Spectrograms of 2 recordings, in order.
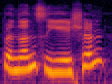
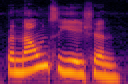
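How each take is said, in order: First: The second syllable sounds like 'nun'. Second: The second syllable sounds like 'noun'. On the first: The speaker calls it right. "हम क्या बोलते हैं" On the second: The speaker calls it wrong. "नॉट"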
